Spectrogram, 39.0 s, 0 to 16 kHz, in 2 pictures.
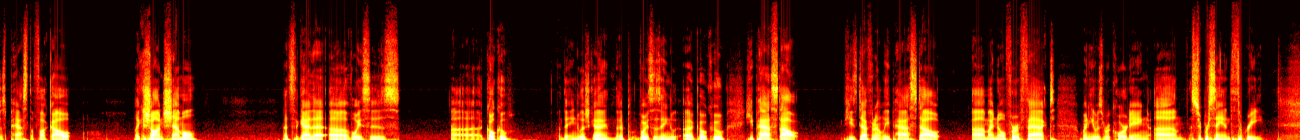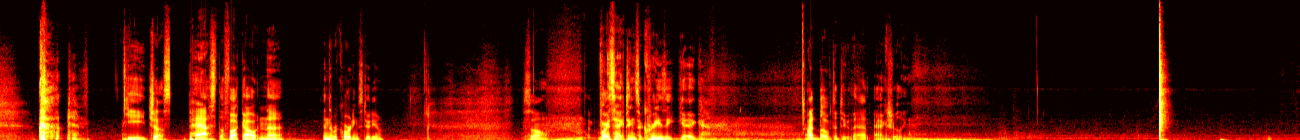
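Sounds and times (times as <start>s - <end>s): man breathing faintly: 3.3s - 4.2s, 10.9s - 11.2s, 15.8s - 16.2s, 19.1s - 20.0s, 25.6s - 28.5s, 30.0s - 31.6s, 33.0s - 34.5s
man laughing or coughing: 20.1s - 20.8s.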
